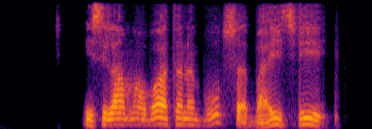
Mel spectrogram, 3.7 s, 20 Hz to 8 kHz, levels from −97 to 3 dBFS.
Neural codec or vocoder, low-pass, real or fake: codec, 16 kHz in and 24 kHz out, 0.4 kbps, LongCat-Audio-Codec, fine tuned four codebook decoder; 7.2 kHz; fake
